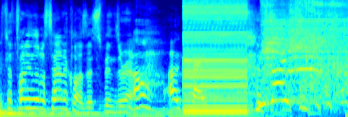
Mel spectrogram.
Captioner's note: buzzer; cheering and applause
